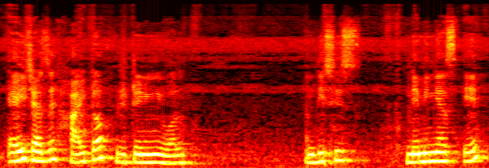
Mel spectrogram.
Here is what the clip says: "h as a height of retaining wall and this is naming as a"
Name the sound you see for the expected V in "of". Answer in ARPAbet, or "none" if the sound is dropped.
P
